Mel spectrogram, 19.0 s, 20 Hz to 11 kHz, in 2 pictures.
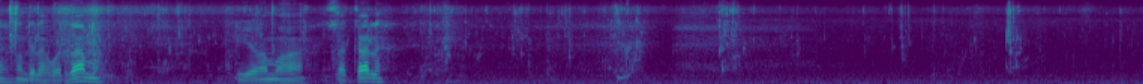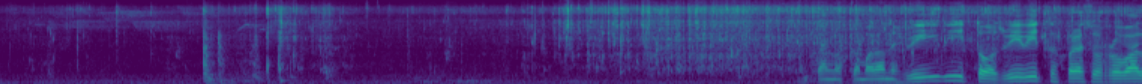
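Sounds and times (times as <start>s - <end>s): water splashing: 0.0s - 10.3s, 10.9s - 19.0s
water lapping against a canoe: 0.0s - 19.0s
knocks on canoe: 11.2s - 12.0s.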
